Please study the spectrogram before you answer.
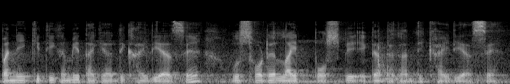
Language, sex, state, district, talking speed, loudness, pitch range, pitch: Nagamese, male, Nagaland, Kohima, 210 wpm, -21 LUFS, 75-90 Hz, 80 Hz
